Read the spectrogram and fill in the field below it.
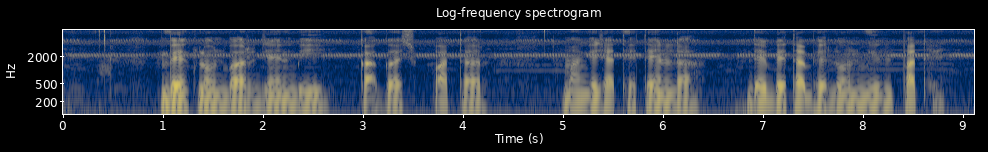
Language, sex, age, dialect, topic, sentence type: Chhattisgarhi, male, 18-24, Central, banking, statement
